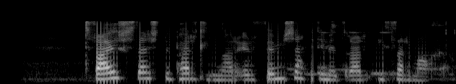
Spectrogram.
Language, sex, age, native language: Icelandic, female, 12, Icelandic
